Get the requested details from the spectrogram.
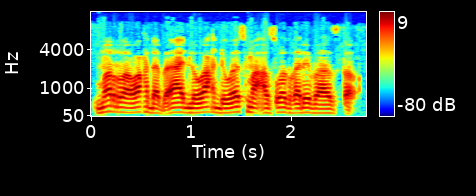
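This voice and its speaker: A woman's voice: sits low, steady tone, very fast, no echo, close to an everyday voice. A woman voicing a moody, touchy young man in an Egyptian cartoon, speaking with an Egyptian Arabic accent in a sulky, complaining way. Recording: dull, dry lo-fi sound.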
